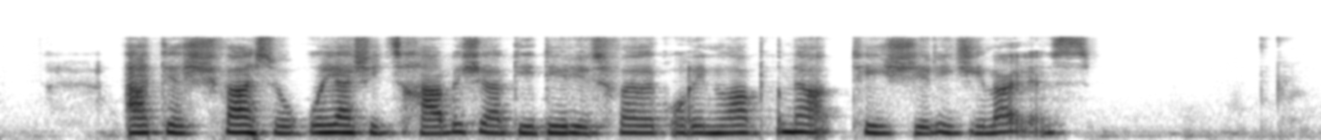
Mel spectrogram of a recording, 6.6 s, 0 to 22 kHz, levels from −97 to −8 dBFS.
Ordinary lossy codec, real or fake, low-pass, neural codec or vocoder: MP3, 64 kbps; fake; 7.2 kHz; codec, 16 kHz, 1 kbps, FunCodec, trained on LibriTTS, 50 frames a second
